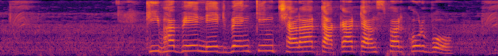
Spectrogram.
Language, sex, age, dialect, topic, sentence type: Bengali, female, 60-100, Standard Colloquial, banking, question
